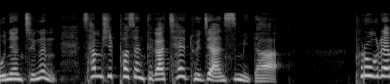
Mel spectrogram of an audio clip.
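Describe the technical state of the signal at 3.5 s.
At 3.5 s the speech signal is intact, with no audible dropout, distortion, glitch or other technical fault at that moment.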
